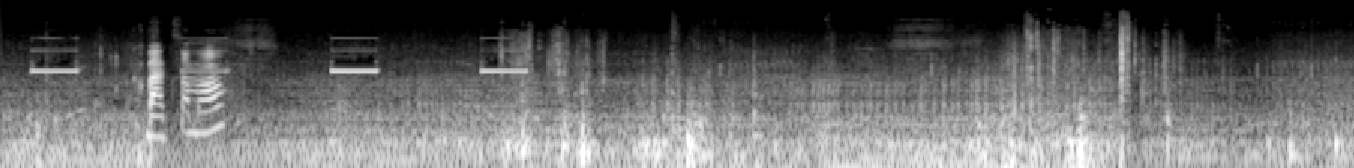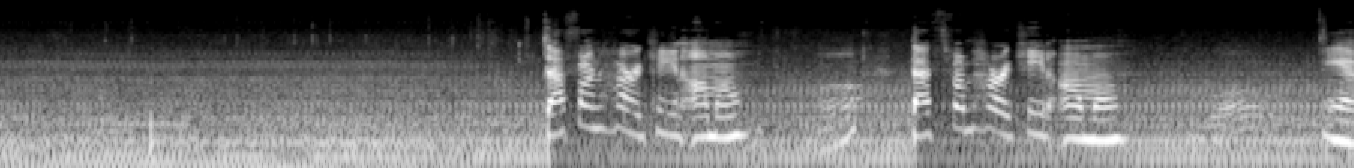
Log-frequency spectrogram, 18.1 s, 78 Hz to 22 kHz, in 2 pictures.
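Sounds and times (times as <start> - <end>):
car engine idling: 0.0 - 18.0
low rumble: 0.0 - 18.0
high reversing beep: 0.2 - 0.6, 2.2 - 2.6, 3.2 - 3.6.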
